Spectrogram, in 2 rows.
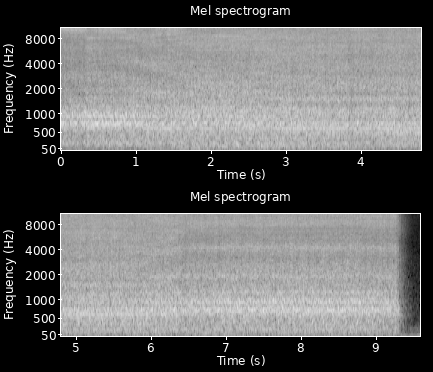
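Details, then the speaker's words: Chrysler 300 with a P0406 EGR code, idling: a loud, steady airy hiss from a vacuum leak at the EGR pipe; the owner guesses air is hissing into the intake manifold. "Okay, so I definitely think that's a vacuum leak. Now, I think the air is actually hissing into the intake manifold."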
